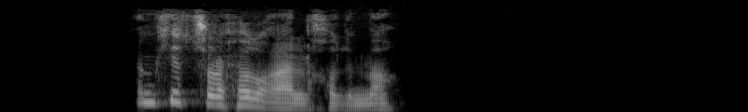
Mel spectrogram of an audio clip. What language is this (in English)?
Kabyle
